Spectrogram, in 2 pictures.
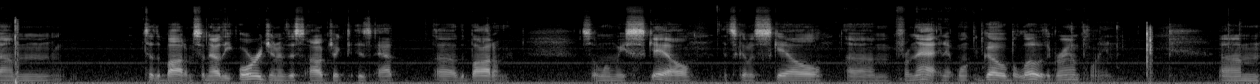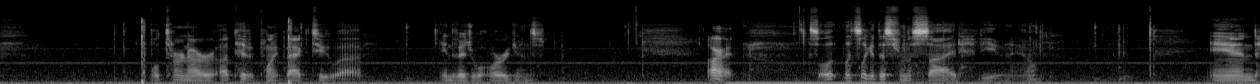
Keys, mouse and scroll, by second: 5.9 Tab, 7.6 s, 12.5-14.1 middle drag, 13.9 click, 17.3-19.1 middle drag, 22.3 KP_3, 22.9-25.2 middle drag.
